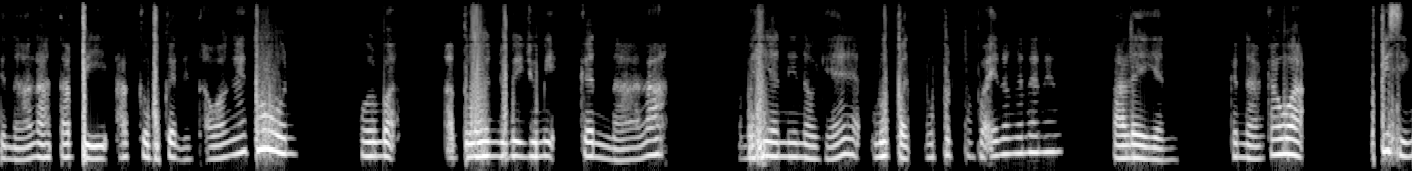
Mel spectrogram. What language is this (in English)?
Central Melanau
